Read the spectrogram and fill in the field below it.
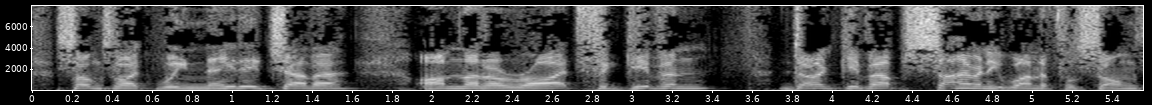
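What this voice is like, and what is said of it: Australian accent. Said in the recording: “have you ever chatted to many people from Australia before? Is my accent okay?”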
